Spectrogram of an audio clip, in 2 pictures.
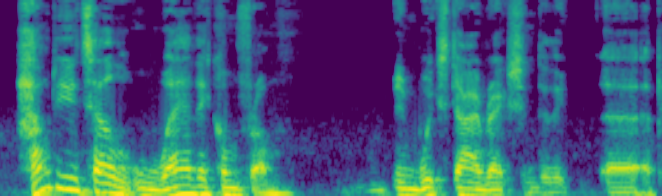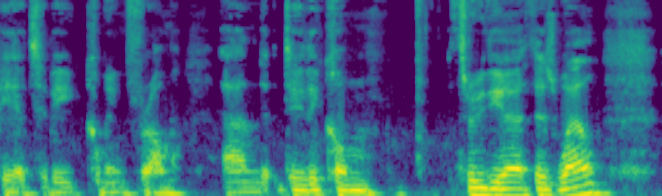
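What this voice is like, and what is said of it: Regional English accent. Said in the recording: “Lovely accent, by the way. It's really good.”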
